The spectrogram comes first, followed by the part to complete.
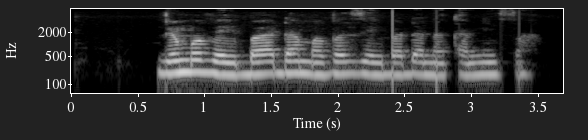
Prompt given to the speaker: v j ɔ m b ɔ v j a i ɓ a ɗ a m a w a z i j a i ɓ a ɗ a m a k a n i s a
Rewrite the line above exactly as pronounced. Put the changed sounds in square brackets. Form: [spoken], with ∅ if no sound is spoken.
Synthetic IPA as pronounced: v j ɔ m b ɔ v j a i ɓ a ɗ a m a [v] a z i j a i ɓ a ɗ a [n] a k a n i s a

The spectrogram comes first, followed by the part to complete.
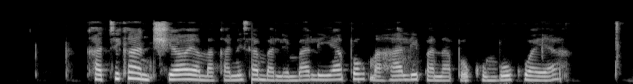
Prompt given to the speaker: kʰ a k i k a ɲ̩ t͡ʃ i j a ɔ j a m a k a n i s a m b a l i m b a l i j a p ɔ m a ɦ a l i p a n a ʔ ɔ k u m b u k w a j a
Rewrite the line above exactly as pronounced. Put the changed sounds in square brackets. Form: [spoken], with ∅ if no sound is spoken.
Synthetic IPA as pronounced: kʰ a [t] i k a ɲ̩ t͡ʃ i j a ɔ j a m a k a n i s a m b a l i m b a l i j a p ɔ m a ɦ a l i p a n a [p] ɔ k u m b u k w a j a

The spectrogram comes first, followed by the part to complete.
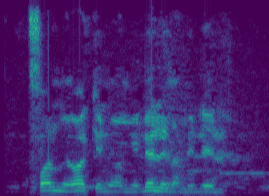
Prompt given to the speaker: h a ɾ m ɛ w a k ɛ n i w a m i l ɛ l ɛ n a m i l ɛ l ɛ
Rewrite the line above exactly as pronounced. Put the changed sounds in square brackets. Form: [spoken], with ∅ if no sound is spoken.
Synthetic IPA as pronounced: [f] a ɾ m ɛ w a k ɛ n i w a m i l ɛ l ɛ n a m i l ɛ l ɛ

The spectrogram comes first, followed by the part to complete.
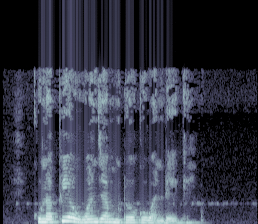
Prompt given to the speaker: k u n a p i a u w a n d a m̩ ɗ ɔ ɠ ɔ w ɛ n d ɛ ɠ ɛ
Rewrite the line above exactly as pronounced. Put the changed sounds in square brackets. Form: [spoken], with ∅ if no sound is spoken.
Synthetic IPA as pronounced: k u n a p i a u w a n [d͡ʒ] a m̩ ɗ ɔ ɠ ɔ w [a] n d ɛ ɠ ɛ

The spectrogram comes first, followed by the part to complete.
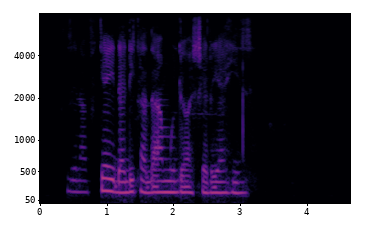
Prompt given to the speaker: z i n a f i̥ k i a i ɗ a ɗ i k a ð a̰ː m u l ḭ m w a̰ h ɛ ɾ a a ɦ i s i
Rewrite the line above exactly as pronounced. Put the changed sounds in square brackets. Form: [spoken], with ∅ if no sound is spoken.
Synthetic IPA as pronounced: z i n a f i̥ k i a i ɗ a ɗ i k a ð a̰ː m u l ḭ [∅] w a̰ [ʃ] ɛ ɾ [i] a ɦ i [z] i

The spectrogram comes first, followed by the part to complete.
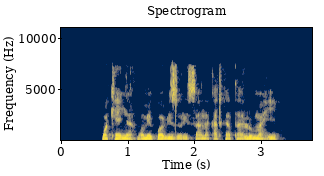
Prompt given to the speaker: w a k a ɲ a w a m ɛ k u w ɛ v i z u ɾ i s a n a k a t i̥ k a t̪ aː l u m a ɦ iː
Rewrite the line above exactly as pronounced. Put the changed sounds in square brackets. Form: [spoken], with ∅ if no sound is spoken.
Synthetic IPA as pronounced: w a k [ɛ] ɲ a w a m ɛ k u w [a] v i z u ɾ i s a n a k a t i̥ k a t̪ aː l u m a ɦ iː

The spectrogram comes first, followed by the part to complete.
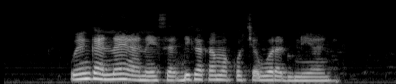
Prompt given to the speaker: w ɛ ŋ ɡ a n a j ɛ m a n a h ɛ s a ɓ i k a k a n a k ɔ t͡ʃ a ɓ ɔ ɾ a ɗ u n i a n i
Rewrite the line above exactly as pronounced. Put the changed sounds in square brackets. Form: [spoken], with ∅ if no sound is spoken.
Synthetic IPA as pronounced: w ɛ ŋ ɡ a n a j ɛ [∅] a n a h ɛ s a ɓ i k a k a [m] a k ɔ t͡ʃ a ɓ ɔ ɾ a ɗ u n i a n i

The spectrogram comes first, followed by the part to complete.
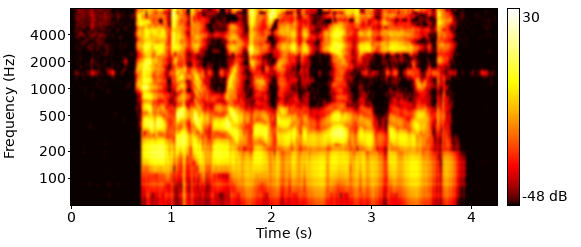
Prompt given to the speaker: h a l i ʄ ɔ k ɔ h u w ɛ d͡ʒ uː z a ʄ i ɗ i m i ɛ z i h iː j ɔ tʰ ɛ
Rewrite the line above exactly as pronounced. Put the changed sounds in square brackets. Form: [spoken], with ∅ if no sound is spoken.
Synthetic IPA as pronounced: h a l i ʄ ɔ [t] ɔ h u w [a] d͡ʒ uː z a [∅] i ɗ i m i ɛ z i h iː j ɔ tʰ ɛ

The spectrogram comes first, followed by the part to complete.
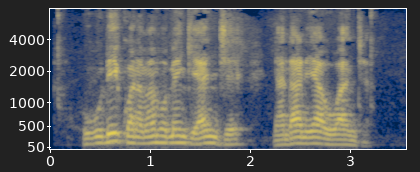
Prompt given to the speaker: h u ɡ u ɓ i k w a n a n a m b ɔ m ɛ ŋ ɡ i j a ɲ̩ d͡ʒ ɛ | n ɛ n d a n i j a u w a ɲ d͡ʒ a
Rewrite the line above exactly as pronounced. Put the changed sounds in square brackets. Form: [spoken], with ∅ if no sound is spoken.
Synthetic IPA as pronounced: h u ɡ u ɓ i k w a n a [m] a m b ɔ m ɛ ŋ ɡ i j a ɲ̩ d͡ʒ ɛ | n [a] n d a n i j a u w a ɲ d͡ʒ a

